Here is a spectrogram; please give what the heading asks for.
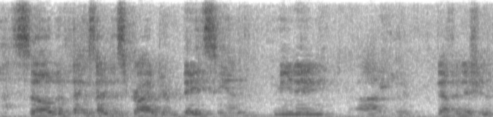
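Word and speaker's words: Batesian: for classes to pronounce this is not beian it's named after a guy named Henry Bates so it's basian or muan named after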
